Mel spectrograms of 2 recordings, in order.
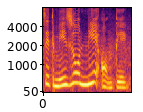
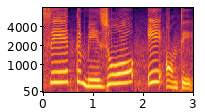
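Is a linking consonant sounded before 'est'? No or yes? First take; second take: yes; no. First: An n sound links the noun to the next word. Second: No consonant links the noun to the next word. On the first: The speaker calls it wrong. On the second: The speaker calls it right.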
